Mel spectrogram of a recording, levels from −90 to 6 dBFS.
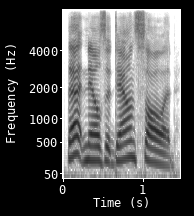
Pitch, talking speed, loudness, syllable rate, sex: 215 Hz, 205 wpm, -15 LUFS, 4.6 syllables/s, female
